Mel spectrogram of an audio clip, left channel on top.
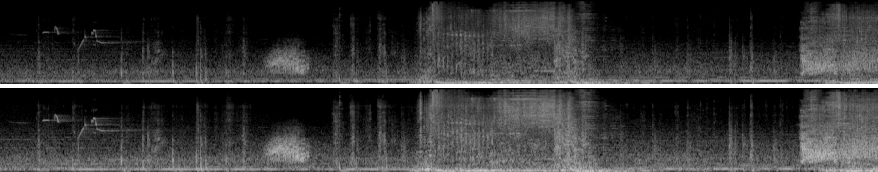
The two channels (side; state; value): left; quieter; 7.3 dB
